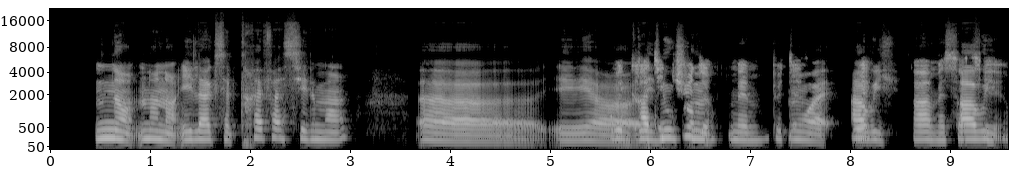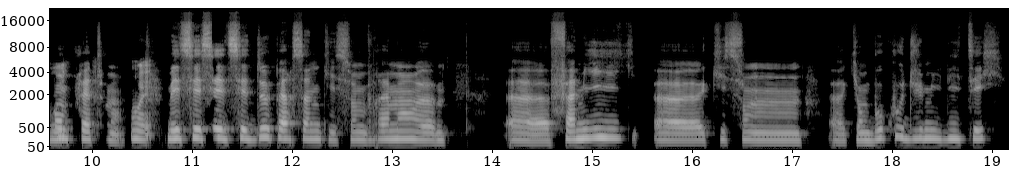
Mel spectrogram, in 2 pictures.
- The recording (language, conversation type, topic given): French, advice, Comment prenez-vous soin d’un parent âgé au quotidien ?
- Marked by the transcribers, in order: drawn out: "Heu"; stressed: "complètement"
